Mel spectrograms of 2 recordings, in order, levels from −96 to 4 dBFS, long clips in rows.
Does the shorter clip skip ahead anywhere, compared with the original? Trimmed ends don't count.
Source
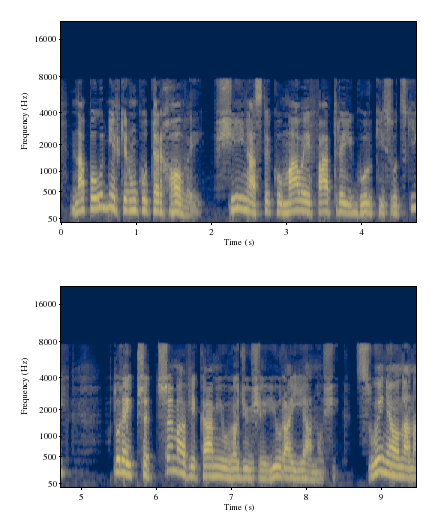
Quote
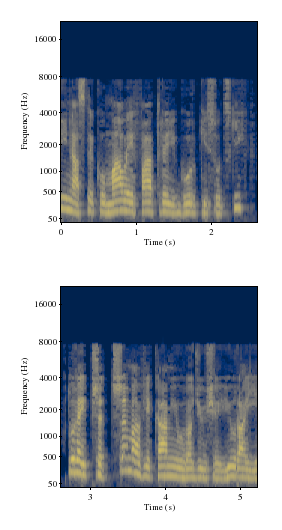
yes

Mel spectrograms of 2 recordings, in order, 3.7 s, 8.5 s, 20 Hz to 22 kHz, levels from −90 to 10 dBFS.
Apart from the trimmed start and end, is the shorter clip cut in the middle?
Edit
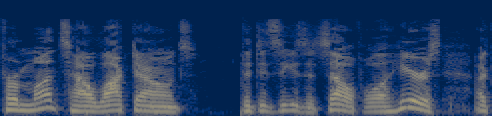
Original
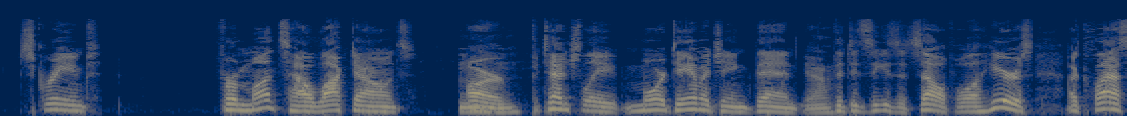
yes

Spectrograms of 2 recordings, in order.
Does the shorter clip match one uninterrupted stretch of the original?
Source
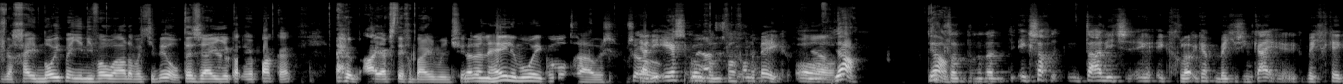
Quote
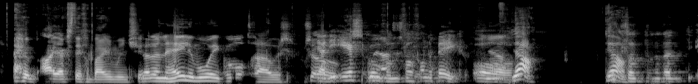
yes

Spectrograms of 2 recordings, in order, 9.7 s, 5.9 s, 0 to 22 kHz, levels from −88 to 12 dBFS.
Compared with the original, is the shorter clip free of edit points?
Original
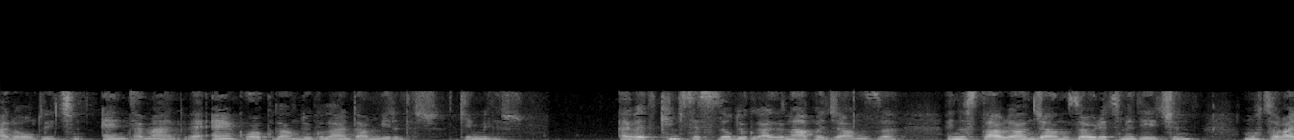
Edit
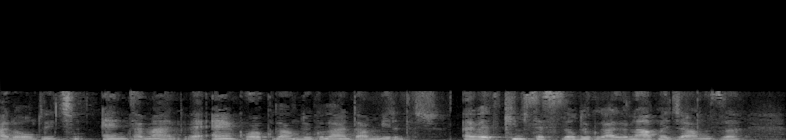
no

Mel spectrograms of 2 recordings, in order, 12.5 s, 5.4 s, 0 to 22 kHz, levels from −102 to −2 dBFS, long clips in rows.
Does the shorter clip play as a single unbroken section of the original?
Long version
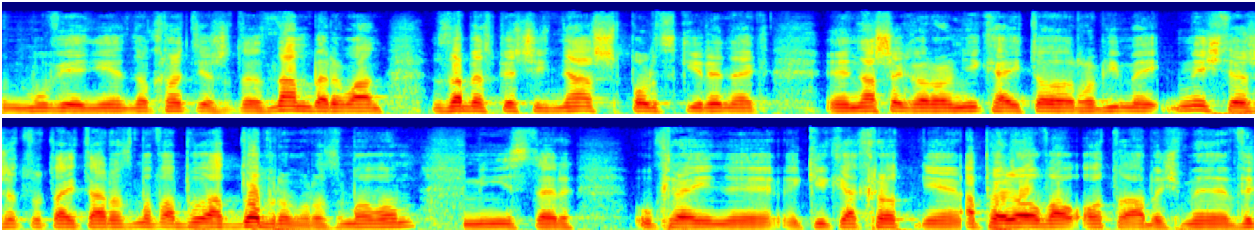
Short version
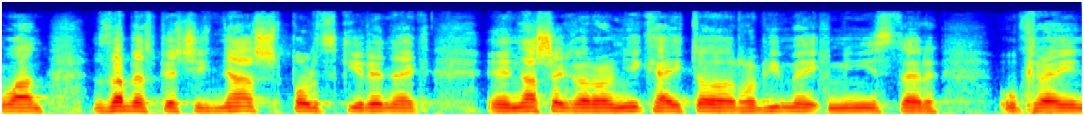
no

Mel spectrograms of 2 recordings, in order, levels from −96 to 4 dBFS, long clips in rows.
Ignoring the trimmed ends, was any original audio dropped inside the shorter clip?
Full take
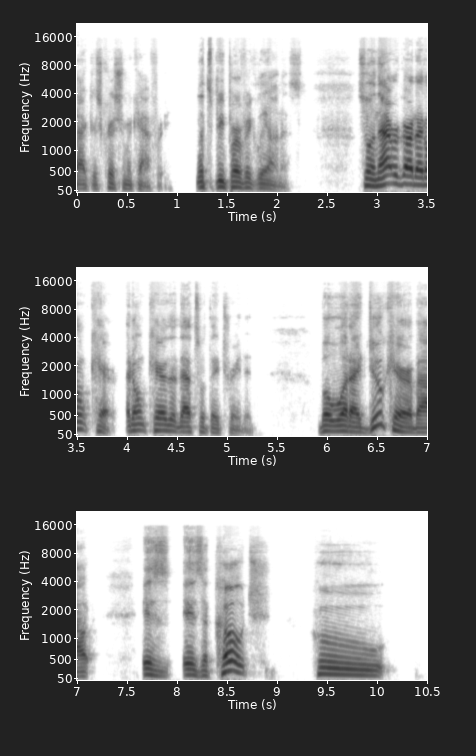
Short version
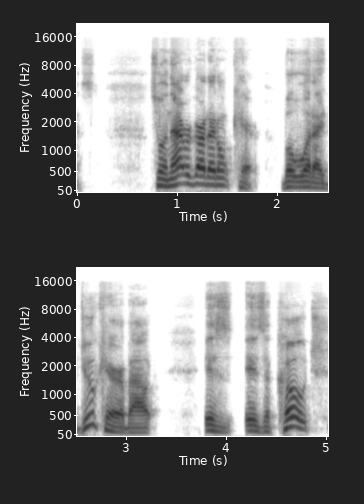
yes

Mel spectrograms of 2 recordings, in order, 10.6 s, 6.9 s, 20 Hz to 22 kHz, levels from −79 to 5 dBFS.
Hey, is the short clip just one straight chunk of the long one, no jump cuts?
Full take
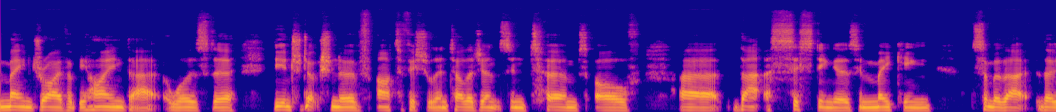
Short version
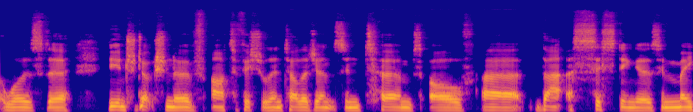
no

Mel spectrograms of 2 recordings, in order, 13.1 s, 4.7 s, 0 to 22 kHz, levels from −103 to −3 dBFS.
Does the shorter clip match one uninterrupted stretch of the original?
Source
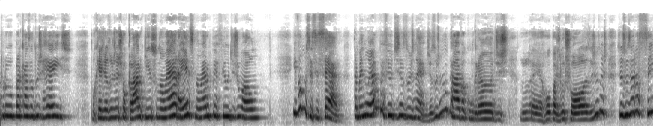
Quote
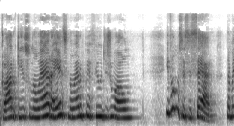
yes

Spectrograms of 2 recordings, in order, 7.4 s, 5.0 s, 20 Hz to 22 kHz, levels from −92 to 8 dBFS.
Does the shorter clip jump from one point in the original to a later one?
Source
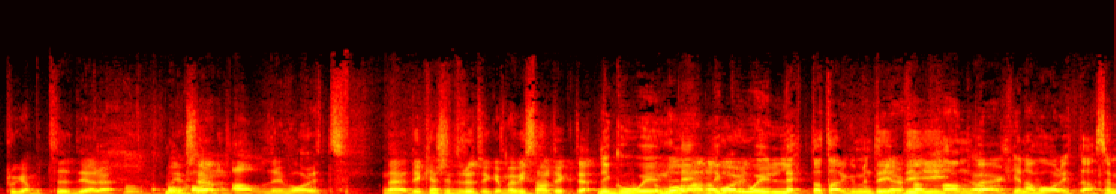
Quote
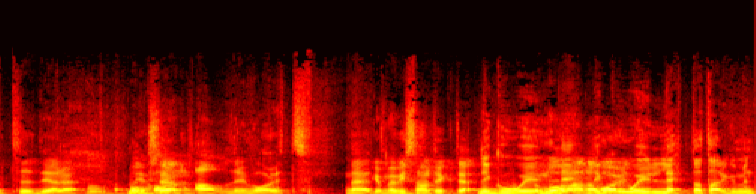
yes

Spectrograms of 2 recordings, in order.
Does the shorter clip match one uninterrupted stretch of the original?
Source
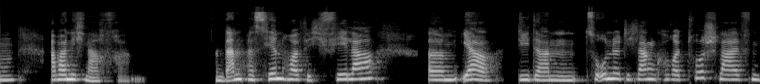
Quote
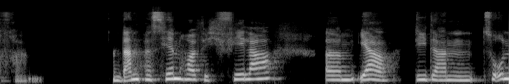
yes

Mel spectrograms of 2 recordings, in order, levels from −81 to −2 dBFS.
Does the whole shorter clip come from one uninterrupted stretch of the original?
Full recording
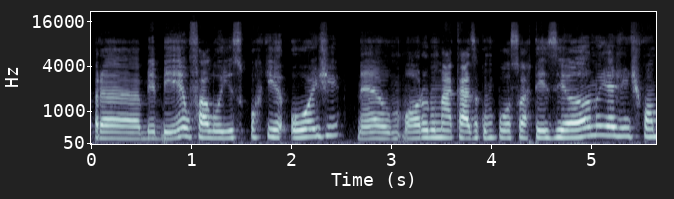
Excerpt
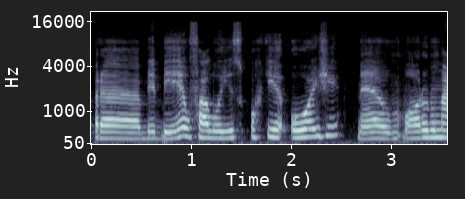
yes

